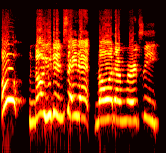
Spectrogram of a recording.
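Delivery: loud, high shocked exclamation, slow on Lord have mercy; shocked outcry. Real, not acted. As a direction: cry out in disbelief at the comment. Reacting to shocking comment.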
